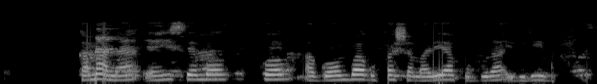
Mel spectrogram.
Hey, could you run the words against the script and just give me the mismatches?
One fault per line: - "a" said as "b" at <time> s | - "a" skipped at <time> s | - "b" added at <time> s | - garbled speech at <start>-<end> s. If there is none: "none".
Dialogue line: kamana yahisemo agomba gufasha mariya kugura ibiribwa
- "ko" added at 2.6 s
